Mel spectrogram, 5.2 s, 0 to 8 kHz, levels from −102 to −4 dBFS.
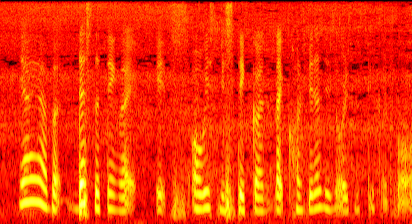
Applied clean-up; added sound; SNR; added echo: none; Frying (food); 17 dB; none.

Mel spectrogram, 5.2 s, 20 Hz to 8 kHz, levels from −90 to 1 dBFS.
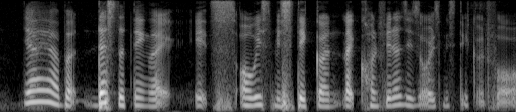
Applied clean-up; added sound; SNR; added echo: none; none; none; none.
